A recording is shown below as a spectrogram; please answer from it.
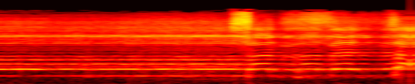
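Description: A man's voice chanting a naat unaccompanied, holding one long steady note, then breaking off and starting the next phrase about a second and a half in.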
